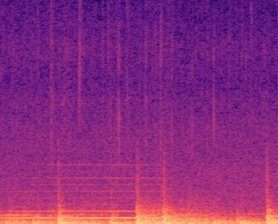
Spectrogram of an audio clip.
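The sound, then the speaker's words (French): Steady rain falls to the ground, a constant hiss with a few sharper splashes standing out, over a low rumbling undertone and faint hum; no one speaks. “La pluie la précipite au sol avec ce premier bagage à qui elle sert de moyen de transport.”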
